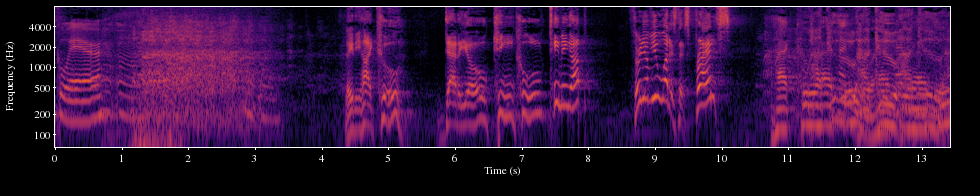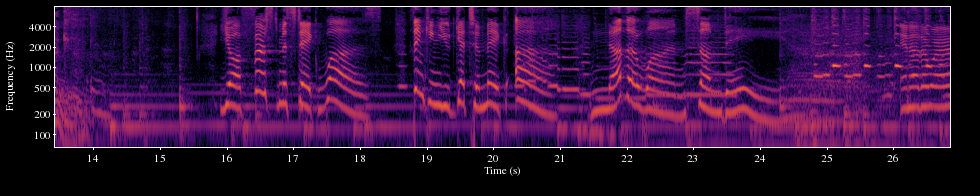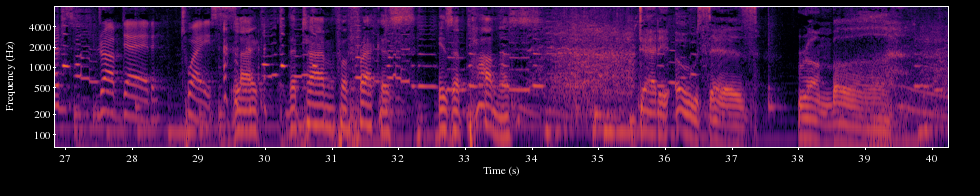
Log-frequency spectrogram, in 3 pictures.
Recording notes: Recorded Live 1/22/2011 at San Francisco SketchFest.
